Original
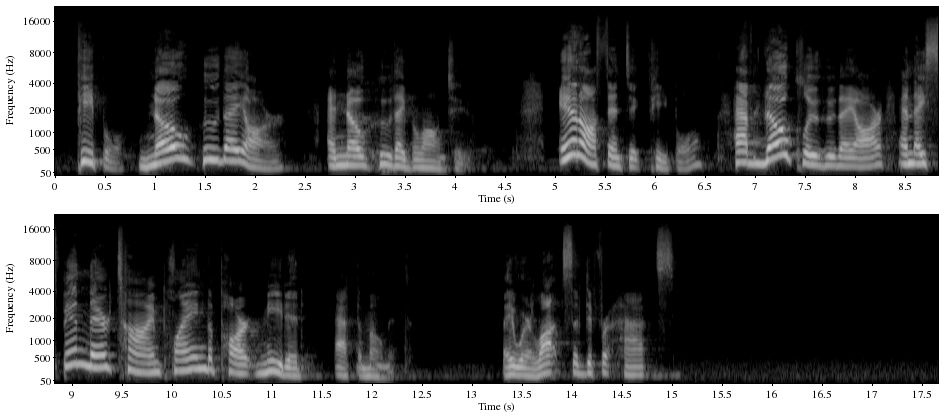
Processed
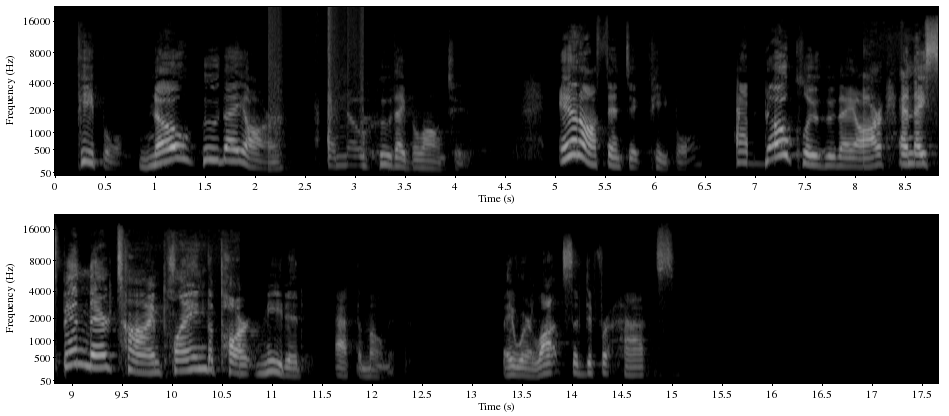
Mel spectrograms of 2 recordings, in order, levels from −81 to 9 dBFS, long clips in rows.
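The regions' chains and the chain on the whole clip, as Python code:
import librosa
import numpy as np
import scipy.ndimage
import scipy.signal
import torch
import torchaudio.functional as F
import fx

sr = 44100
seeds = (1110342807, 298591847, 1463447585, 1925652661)

y = fx.chain(x, sr, fx.block_float(bits=3),
    fx.gate_hold(open_db=-56.0, close_db=-66.0, hold_ms=71.0, range_db=-21, attack_ms=1.4, release_ms=100.0),
    fx.over_compress(threshold_db=-31.0, ratio=-0.5), at=(2.13, 3.09))
y = fx.chain(y, sr, fx.level_steps(step_db=23),
    fx.env_flanger(rest_ms=4.4, full_db=-22.0), at=(6.31, 7.2))
y = fx.chain(y, sr, fx.high_shelf(hz=2600.0, db=12.0),
    fx.comb(ms=7.2, depth=0.48),
    fx.band_squash(depth_pct=70), at=(8.08, 10.68))
y = fx.chain(y, sr, fx.lowpass(hz=1900.0, slope=6),
    fx.peak_eq(hz=890.0, db=-15.0, octaves=0.43), at=(12.15, 13.35))
y = fx.chain(y, sr, fx.lowpass(hz=9500.0, slope=24),
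    fx.high_shelf(hz=7200.0, db=7.0), at=(13.87, 14.65))
y = scipy.signal.sosfilt(scipy.signal.butter(2, 440.0, 'highpass', fs=sr, output='sos'), y)
y = fx.high_shelf(y, sr, hz=6100.0, db=11.0)
y = y + 0.31 * np.pad(y, (int(5.0 * sr / 1000.0), 0))[:len(y)]
y = F.gain(torch.from_numpy(y), -9.0).numpy()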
